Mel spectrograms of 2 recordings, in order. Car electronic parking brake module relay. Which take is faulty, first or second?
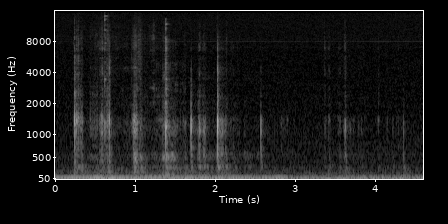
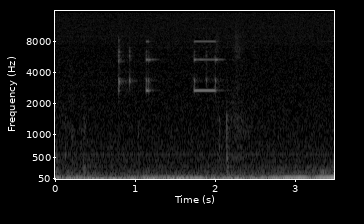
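first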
